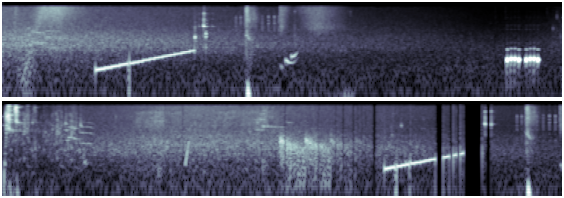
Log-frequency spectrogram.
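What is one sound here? A fishing line is cast with a quick rising whoosh.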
